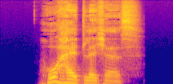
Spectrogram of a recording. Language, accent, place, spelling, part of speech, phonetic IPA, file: German, Germany, Berlin, hoheitliches, adjective, [ˈhoːhaɪ̯tlɪçəs], De-hoheitliches.ogg
- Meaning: strong/mixed nominative/accusative neuter singular of hoheitlich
